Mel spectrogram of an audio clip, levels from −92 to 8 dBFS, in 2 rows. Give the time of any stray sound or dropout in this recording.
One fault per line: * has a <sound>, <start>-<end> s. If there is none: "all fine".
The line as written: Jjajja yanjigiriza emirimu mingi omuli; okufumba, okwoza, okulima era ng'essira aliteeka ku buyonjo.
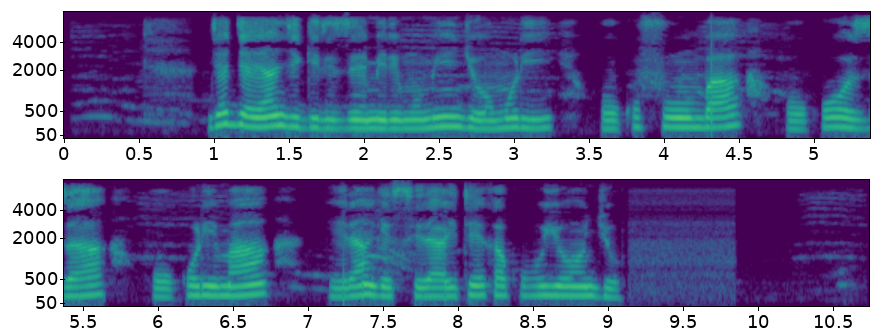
all fine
